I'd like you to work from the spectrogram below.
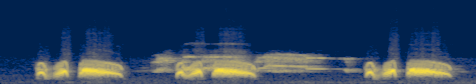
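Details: Spotted dove in thổ voice, thúc and kèm styles, cooing three double-pulse-and-long-coo phrases, with a higher sustained whistled tone overlapping the middle phrase.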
